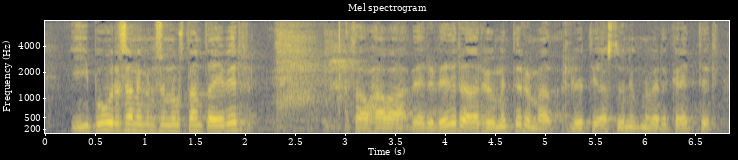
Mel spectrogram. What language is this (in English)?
Icelandic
